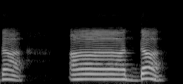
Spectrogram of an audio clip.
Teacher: اب دال پہ زبر کی حرکت ہے تو اسے بالکل نہیں کھینچیں گے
